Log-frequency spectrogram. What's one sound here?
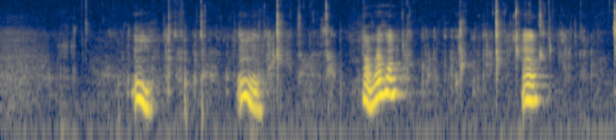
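A young woman chews and smacks wetly close to a microphone.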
